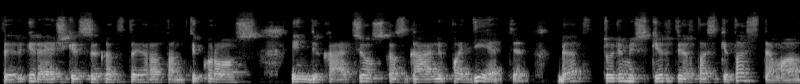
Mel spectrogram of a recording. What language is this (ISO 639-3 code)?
lit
